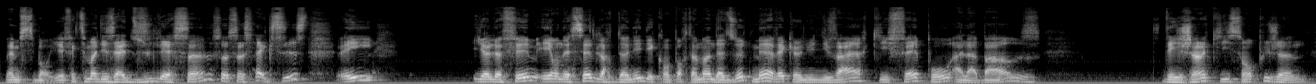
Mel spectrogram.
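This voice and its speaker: A man's voice: medium pitch, animated, moderate pace, breathy edge. A man, hosting a podcast and asking long, hesitant questions with many restarts. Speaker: podcast host. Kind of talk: casual podcast interview.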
